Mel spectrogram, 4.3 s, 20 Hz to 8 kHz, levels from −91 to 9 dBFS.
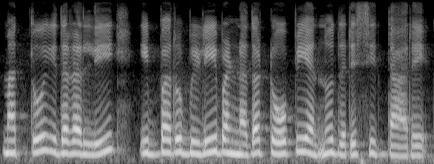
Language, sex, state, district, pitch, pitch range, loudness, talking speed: Kannada, female, Karnataka, Bangalore, 220 Hz, 205-235 Hz, -13 LUFS, 95 wpm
